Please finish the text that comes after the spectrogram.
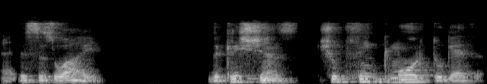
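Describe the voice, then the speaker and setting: A man giving a formal conference talk, speaking in slow, emphatic phrases. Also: sits low, expressive, a little mellow, roomy sound, highs cut off. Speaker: invited speaker.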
